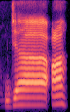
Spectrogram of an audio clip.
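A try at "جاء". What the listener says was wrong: No no, जा की आवाज को उठाना है और हमजा पर लाकर आवाज और सांस बंद करनी है। ठीक है, जा की आवाज को उठाना है, हमजा की आवाज को उठाना नहीं है, बल्कि हमजा पे लाके झटके से, जैसे एक चीज को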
